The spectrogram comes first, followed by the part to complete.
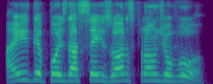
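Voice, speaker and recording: High-voiced Brazilian instructor on a video call. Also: male voice, steady tone, normal speed, no room sound, lo-fi sound. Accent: Brazilian Portuguese. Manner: conversational, checks in with students often. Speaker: course instructor. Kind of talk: online class lecture.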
